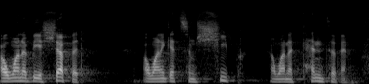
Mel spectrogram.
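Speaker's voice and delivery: tongue-in-cheek, jokey, exaggerated Boston accent. Retell Matt Damon's reply when he is challenged about what he wants, in Matt Damon's tongue-in-cheek Boston accent. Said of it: "You can judge the Boston accent afterwards".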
